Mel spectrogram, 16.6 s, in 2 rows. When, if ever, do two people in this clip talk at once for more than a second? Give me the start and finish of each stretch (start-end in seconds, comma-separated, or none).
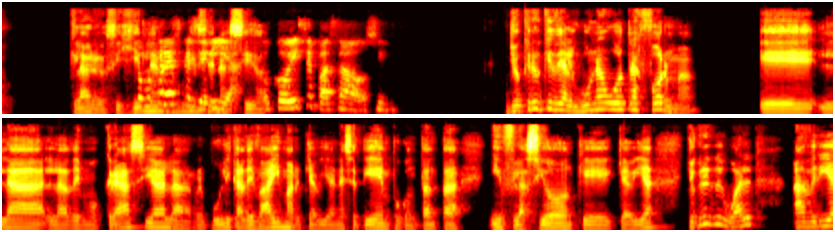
1.3-2.7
